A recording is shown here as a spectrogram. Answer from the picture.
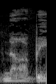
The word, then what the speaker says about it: Nabi: I believe it's actually spelled N-A-B-I. It would be pronounced Nabi, according to this, N-A-W-B-E-E, and it means a prophet or an inspired man.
